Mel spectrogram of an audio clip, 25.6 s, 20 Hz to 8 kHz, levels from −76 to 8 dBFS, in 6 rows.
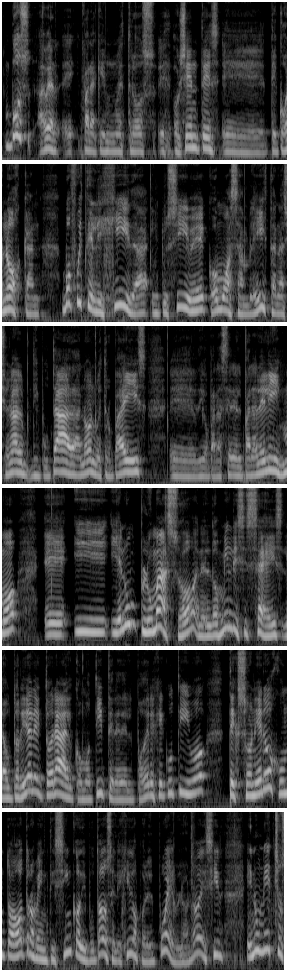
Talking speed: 145 wpm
